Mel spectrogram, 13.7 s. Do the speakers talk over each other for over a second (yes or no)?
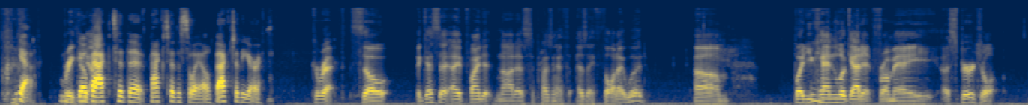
no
